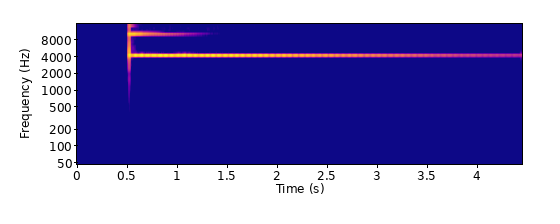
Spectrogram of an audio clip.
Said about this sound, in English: So settling in. And here comes the bell.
